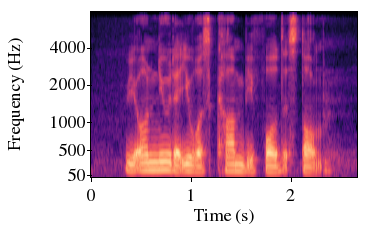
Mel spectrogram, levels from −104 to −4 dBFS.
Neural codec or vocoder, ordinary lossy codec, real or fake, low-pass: none; none; real; 7.2 kHz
